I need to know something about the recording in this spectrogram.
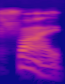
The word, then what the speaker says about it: phi: It's pronounced phi, P-H-I.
